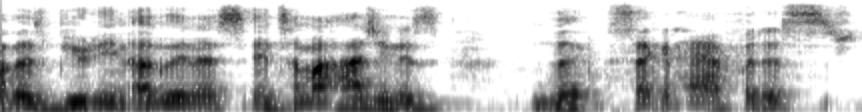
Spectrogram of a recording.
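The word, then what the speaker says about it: tamahagane: And Tamahagini is used to make the steel in swords in Japan.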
